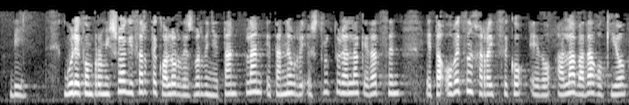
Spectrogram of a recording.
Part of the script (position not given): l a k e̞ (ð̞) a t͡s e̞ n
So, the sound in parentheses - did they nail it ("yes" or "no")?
yes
